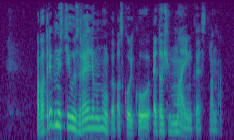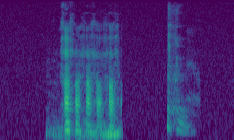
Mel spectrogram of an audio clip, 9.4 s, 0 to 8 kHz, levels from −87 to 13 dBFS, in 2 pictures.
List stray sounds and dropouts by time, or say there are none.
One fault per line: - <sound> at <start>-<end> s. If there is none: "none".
- laugh at 5.6-7.1 s
- cough at 8.0-8.7 s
